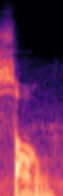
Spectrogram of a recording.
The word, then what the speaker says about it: song: there's a concept that the chinese called soon in english we spell it as song so people will call it song s-o-n-g and soon soon refers to relaxing and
